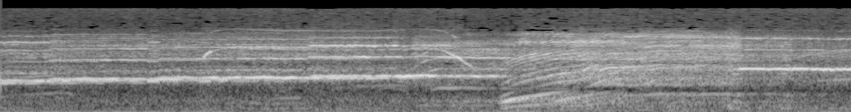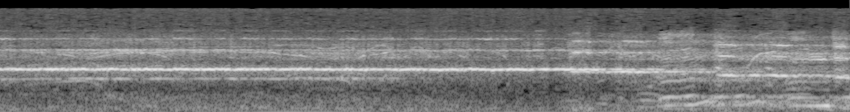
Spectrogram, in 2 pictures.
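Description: Concert flute playing solo on a live concert recording. Short melodic notes give way, about three seconds in, to a flurry of swooping glides, then one long high note held for about four seconds.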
